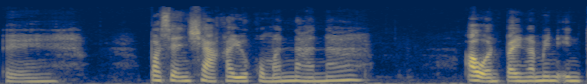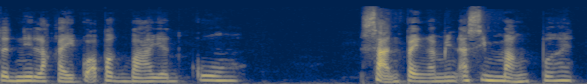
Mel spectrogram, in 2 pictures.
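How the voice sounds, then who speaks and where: A woman's voice: on the low side, fairly even intonation, measured pace, pauses often, fairly bright tone, dry recording. A woman playing a worried, apologetic mother in a radio drama, pleading with a Filipino accent. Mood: anxious, apologetic. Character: worried, pleading mother behind on boarding house rent.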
